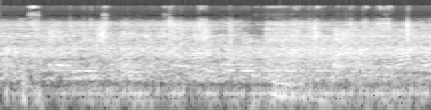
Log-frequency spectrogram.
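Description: A vehicle engine running steadily at idle, a low even drone, with indistinct voices over it.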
